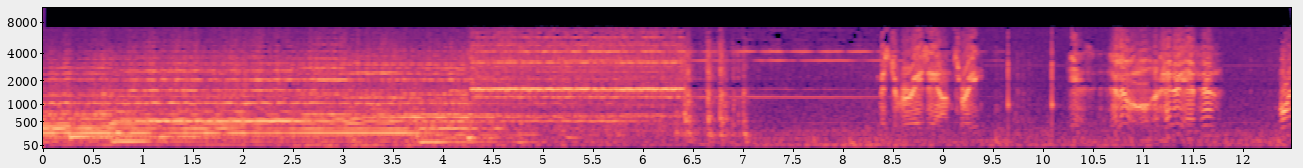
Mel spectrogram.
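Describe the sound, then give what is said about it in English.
A telephone rings with a steady electronic trill for about six seconds before falling quiet, followed by a muffled voice speaking, as if heard down the line. “Get me my husband on the phone, will you? Yeah, I'll put it through from my desk.”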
